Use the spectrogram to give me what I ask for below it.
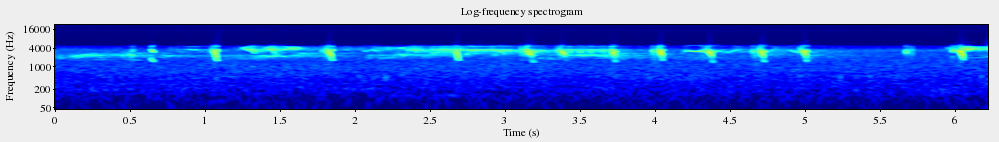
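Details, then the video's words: Lone white-tailed eagle chick on a nest camera in Saunja, Estonia, afternoon of 26 April 2013, parent away; sharp, high cheeps repeated irregularly about every half second over steady hiss. "The baby is alone and tjirping"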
